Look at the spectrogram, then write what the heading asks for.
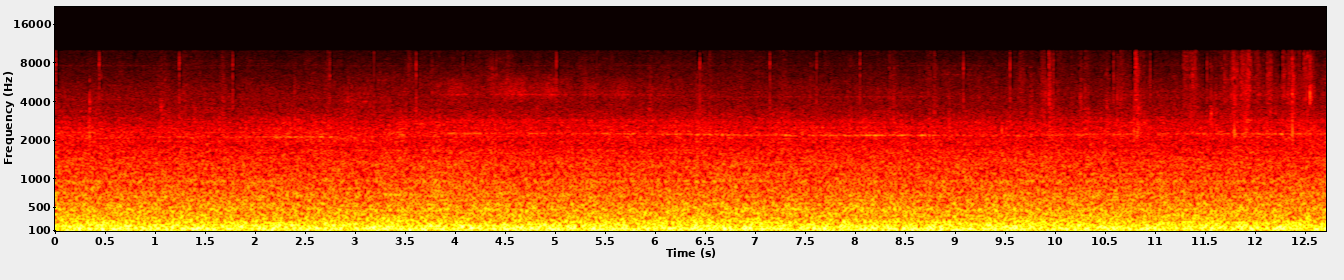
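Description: Steady low rumble of a Nozomi Shinkansen bullet train running at speed, heard inside the passenger cabin, with a faint steady high whine and a few light clicks near the end.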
